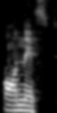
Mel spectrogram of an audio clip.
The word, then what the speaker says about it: honest: is not a Vel but see when you pronounce this word it says honest right the word that is coming out is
